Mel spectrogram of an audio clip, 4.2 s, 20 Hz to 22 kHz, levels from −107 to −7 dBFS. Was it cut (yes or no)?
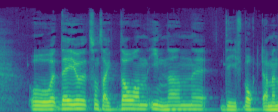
no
